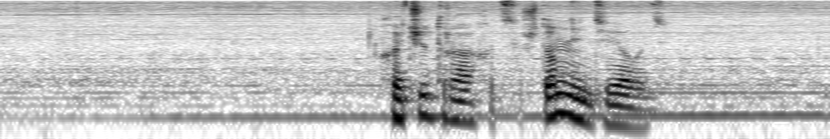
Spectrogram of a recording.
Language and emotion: Russian, sad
